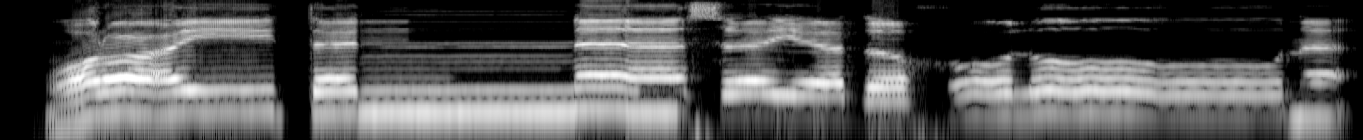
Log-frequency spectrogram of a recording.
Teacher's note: ید دال پر قلقلہ ہوگا، خا کو موٹا پڑھیں گے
